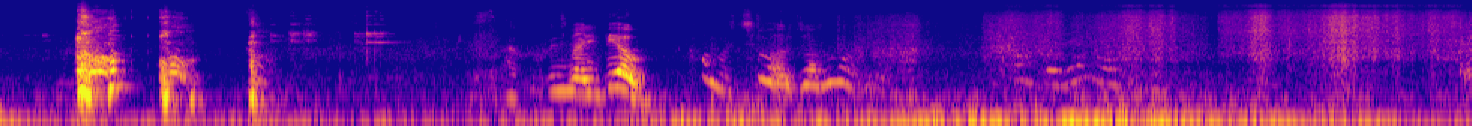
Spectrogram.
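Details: Man with a persistent cough, later seen by a doctor who prescribed medicine and serum: three harsh coughs in quick succession, then throat clearing and groaning, with outdoor noise behind.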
